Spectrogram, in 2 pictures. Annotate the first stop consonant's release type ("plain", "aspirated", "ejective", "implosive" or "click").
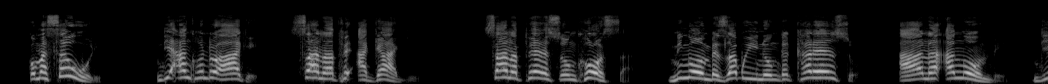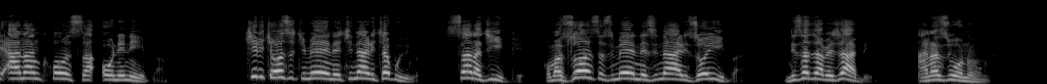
plain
